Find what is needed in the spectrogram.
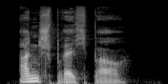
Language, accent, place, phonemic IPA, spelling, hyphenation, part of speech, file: German, Germany, Berlin, /ˈanʃpʁɛçˌbaːɐ̯/, ansprechbar, an‧sprech‧bar, adjective, De-ansprechbar.ogg
- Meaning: responsive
